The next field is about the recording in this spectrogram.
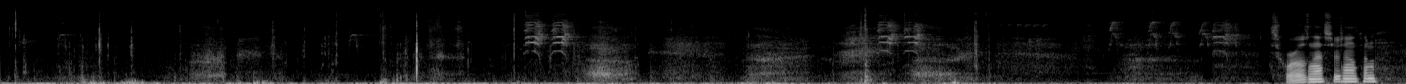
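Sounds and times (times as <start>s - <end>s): hands and feet scraping tree bark: 0.0s - 10.1s
small bird chirping: 3.4s - 3.8s, 5.1s - 5.8s, 8.8s - 9.3s, 10.0s - 12.6s.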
